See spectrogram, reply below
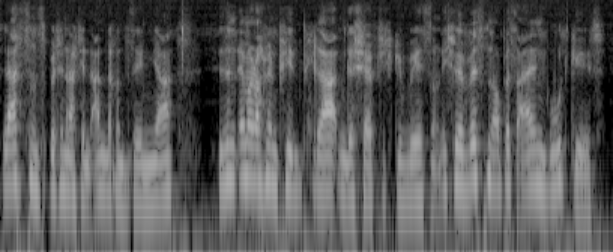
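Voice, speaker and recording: Guy voicing a quiet calm soldier dude, soft and low-key, dull muffled sound. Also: quick pace, close to an everyday voice. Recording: dull lo-fi recording.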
